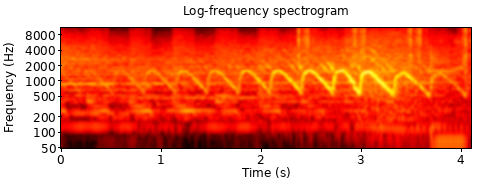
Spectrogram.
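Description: Emergency siren in a fast yelp, its pitch sweeping up and down about three times a second, growing louder until about three seconds in and then fading, over electronic music with steady held notes.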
